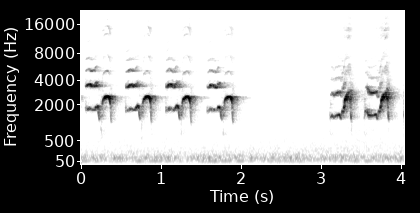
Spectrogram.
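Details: Indoor pet cockatiel, male, sitting and looking at itself: four evenly spaced shrill chirps, a pause of about a second, then two rougher, broader squawks.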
